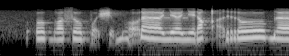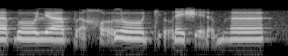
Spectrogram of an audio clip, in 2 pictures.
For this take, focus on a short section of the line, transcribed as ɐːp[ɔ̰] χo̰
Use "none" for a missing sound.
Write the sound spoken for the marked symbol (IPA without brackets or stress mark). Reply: ə̰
